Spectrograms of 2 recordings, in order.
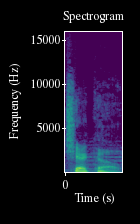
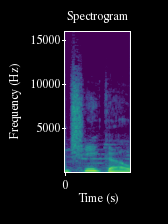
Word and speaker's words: Chico: Chico Marx, his name should be pronounced Chico. That's how they did it. But okay. – I, my entire life, have called him Chico, which I guess is what? The Spanish pronunciation.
